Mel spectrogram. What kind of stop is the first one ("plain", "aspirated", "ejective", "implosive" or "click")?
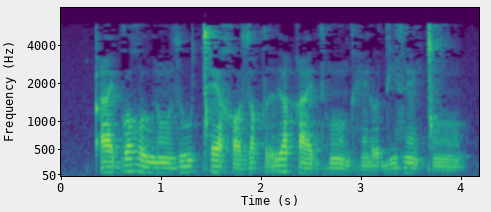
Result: ejective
